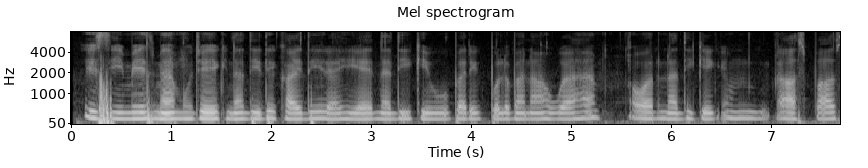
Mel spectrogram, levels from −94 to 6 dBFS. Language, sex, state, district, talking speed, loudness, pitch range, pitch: Hindi, female, Maharashtra, Dhule, 180 wpm, -23 LUFS, 185-205 Hz, 190 Hz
